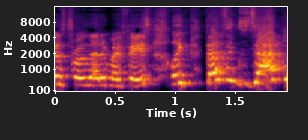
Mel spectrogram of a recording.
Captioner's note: laughs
